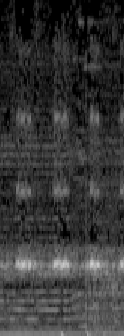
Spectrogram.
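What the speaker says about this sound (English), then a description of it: "Crickets." Crickets chirp in four short, evenly spaced bursts, a thin high trill repeating steadily against a quiet low hum.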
